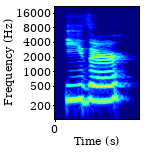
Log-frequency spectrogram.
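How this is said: It is said the American way. "I am from America... And I say either"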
